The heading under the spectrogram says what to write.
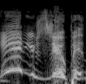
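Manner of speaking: acted-out, fed-up, high yelled insult. Retelling mom going in during an argument: imitating mom yelling. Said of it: "so sick of her yelling at me".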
